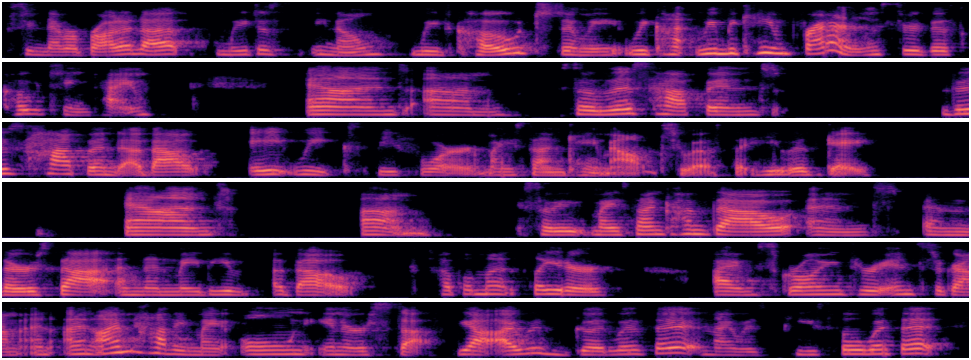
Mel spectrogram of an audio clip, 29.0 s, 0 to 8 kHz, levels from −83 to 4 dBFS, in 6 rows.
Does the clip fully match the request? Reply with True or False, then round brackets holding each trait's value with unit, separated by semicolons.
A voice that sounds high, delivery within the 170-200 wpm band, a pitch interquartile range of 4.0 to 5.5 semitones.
False (200 Hz; 180 wpm; 3.0 semitones)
